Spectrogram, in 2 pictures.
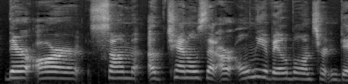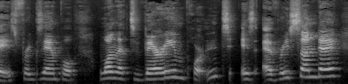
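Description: A woman's voice: a little high, moderate pace, few pauses. A woman co-hosting casual game commentary, correcting and explaining tips in detail. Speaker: co-host giving game tips.

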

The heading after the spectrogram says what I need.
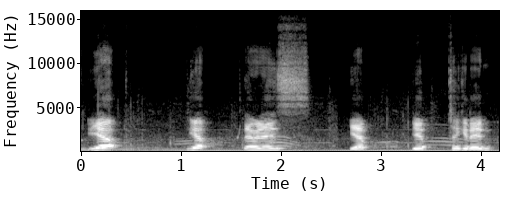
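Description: A man in his thirties hosts a casual video game playthrough in a slightly high voice. He is animated and jokey, chatting at the characters on screen, with game music clearly audible behind him. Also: takes it slowly, low-quality recording. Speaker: gaming video host.

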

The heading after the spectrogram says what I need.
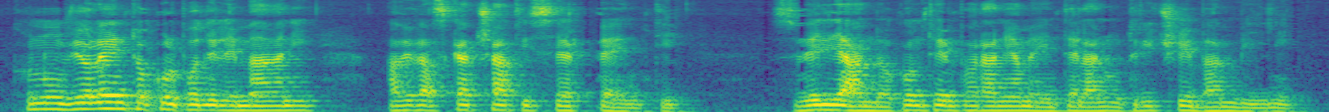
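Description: A man reading a novel aloud in a measured, unhurried way. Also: medium pitch, fairly bright tone, roomy sound. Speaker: reader.

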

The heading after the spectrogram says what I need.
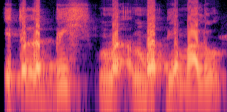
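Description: Lively man telling a story. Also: medium pitch, normal speed, lo-fi sound. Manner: animated storyteller acting out quoted voices; mixes English words into speech. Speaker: martial arts coach, podcast guest. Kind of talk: casual podcast talk.

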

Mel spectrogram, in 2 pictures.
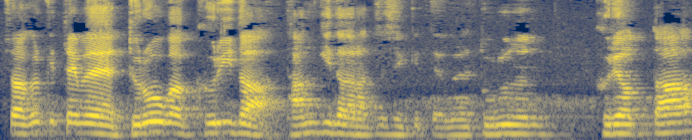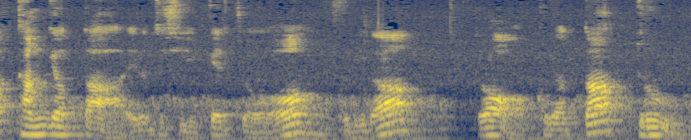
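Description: A man's voice: mid-range voice, slight background noise. A male English teacher who runs a class lesson, drilling words aloud and putting questions to his students.

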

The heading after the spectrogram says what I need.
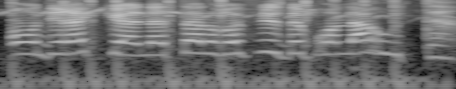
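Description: A woman's voice: very high voice, flat delivery, fairly quick, background noise. A woman voicing a cheerful, encouraging young girl in a cartoon dub. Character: cheerful young girl, leader of animal friends.

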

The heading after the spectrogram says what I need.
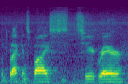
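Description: A man's voice: mid-range voice, little pitch movement, very slow, a little hiss or hum, low-quality recording. A man, a restaurant chef, explaining his dishes on camera in a plain, matter-of-fact way, listing ingredients. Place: restaurant dining table.

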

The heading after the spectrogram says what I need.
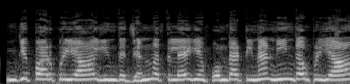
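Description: A devoted, soft-hearted young man from a cartoon short, voiced by a man, gently reassuring in a voice pitched very high for a man. A faint noise sits under his lines. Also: level tone, brisk, lightly acted. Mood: earnest. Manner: tender, reassuring.

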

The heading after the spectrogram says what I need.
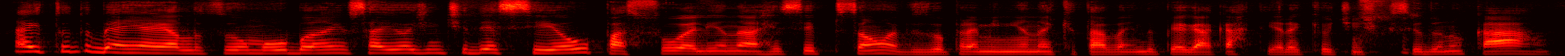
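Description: A man's voice: on the high side, fast talker, few pauses, warm tone. A young man casually telling a comic story to a TV studio audience, acting out the dialogue and swearing freely.

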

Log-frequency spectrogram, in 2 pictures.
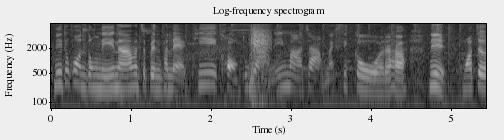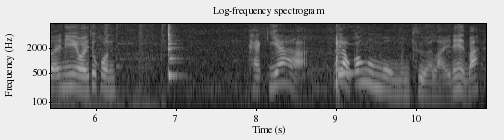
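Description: With a mid-range voice at normal speed, a woman in her thirties casually vlogs a supermarket trip and a food tasting in her parked car. She's chatty and excitable, addressing viewers directly through a handheld phone camera at arm's length, with music playing beneath the video.

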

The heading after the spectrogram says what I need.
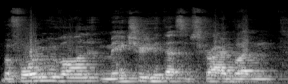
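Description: A man's voice: on the high side, steady tone, brisk, darkish tone. A young man casually presenting to camera as the host of a food challenge show. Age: young adult. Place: small indoor room, seated at table. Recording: echoey room, distant microphone.

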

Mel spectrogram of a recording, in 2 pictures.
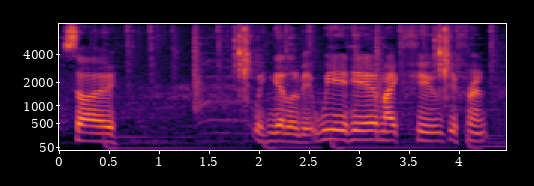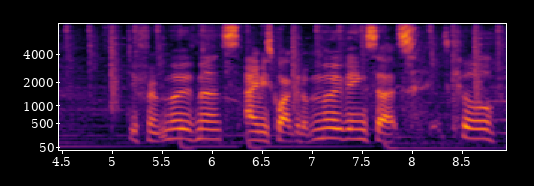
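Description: Soft music sits under a slightly high, darkish male voice that keeps a steady tone and moderate pace. He's a photographer in his thirties on a beach jetty, casually explaining shots and guiding a model in behind-the-scenes commentary.

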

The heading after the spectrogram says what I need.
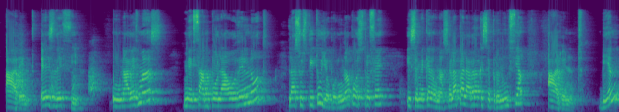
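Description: A woman from Spain teaching English grammar step by step, slowly and patiently spelling out each example. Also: mid-range voice, a little mellow, echoey room. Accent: Spain Spanish.

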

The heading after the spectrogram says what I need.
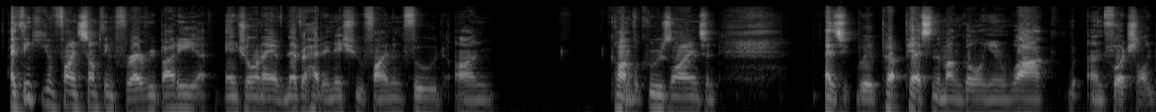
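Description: Man narrating a relaxed ship tour. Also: lowish voice. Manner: relaxed conversational narration with fillers. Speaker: travel vlogger.

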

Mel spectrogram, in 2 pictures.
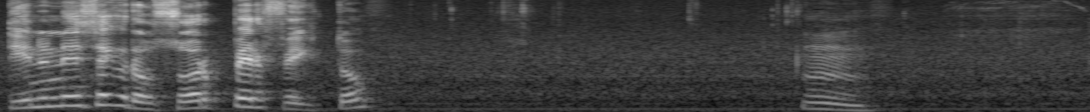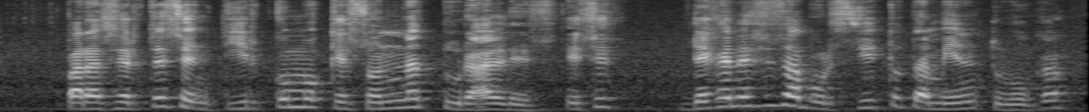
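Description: A man's voice: sits high, expressive, takes it slowly, pauses often, a little hiss or hum. A young man with a Mexican accent, reviewing food on his vlog in a joking, profane, slangy way and chewing between lines. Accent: Mexican Spanish. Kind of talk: casual eating review vlog.

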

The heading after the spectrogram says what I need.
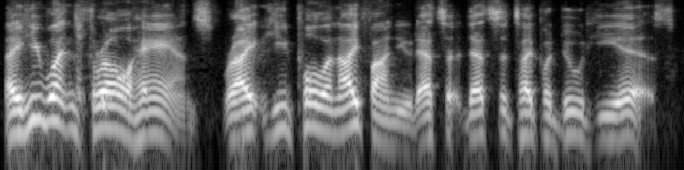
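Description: A man's voice: medium pitch, expressive, normal speed, a bit bright, no echo. A man hosting a casual livestream chat, talking in a blunt, profane and mocking way. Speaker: livestream host.

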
